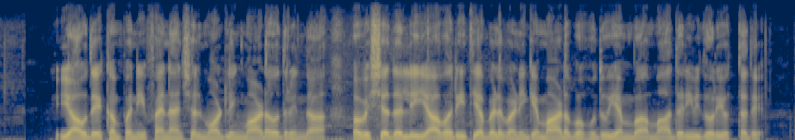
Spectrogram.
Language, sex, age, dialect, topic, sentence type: Kannada, male, 18-24, Mysore Kannada, banking, statement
